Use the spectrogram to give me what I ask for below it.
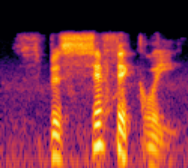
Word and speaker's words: specifically: Yeah, we drop this syllable here. We just plain don't pronounce this. Okay, we just drop it. It's basically omitted.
